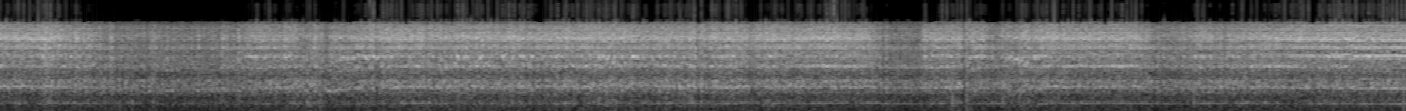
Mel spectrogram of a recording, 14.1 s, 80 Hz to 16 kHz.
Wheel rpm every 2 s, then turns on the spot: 220, 210, 220, 230, 230, 230, 220.
none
